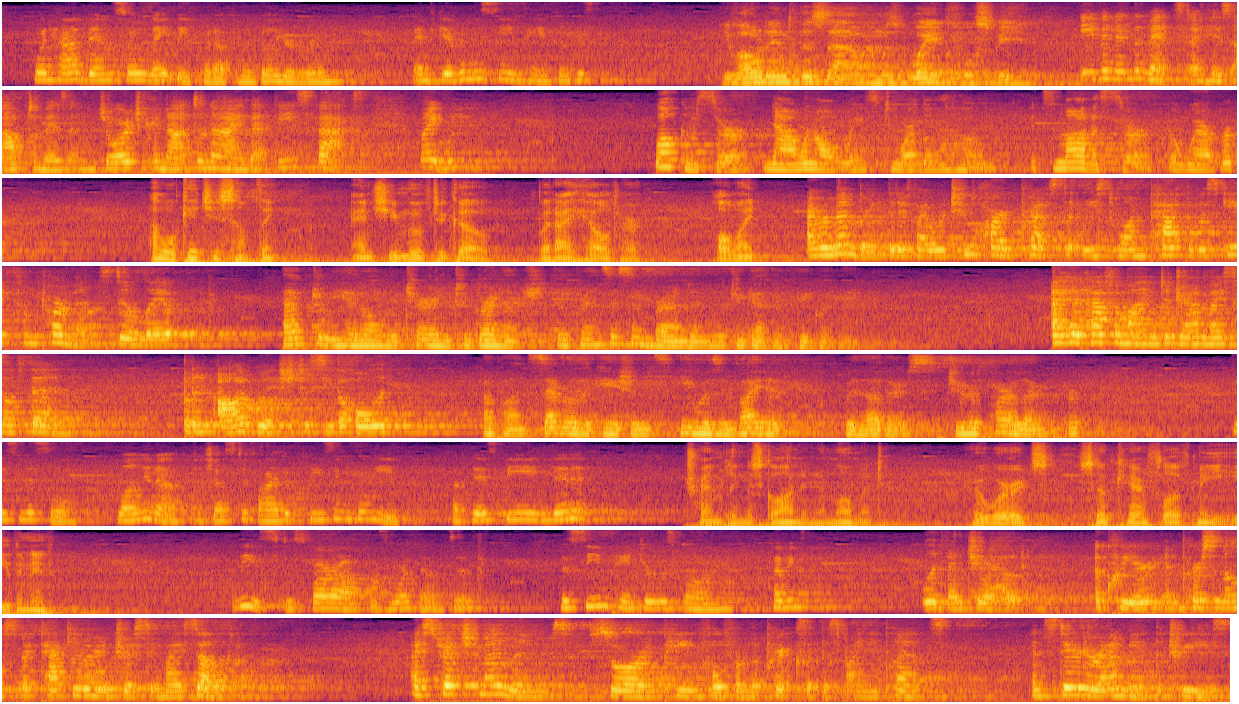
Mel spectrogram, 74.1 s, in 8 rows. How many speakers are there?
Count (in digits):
7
